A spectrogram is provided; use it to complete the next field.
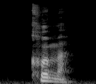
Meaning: third-person singular past historic of commer
- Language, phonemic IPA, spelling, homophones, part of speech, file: French, /kɔ.ma/, comma, commas / commât, verb, LL-Q150 (fra)-comma.wav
